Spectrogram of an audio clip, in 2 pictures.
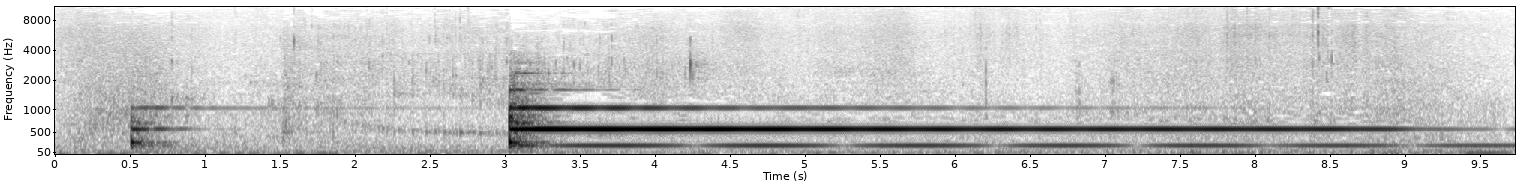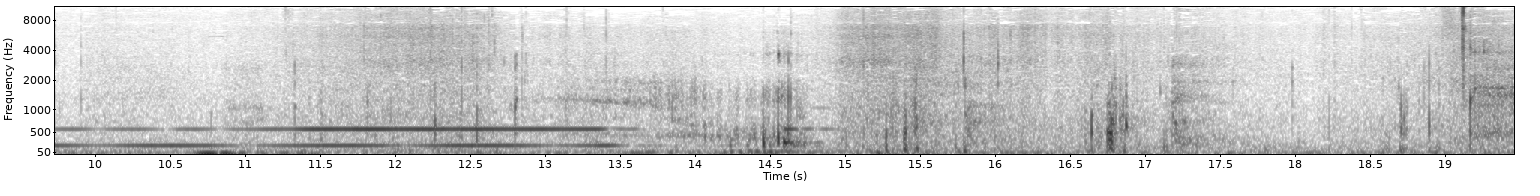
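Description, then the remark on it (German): A single bell is struck once, ringing out with a clear, steady mid-pitched tone and a low hum beneath it, slowly fading over about ten seconds before quiet rustling follows. “Dann hören wir nochmal eine Glocke und kommen dann zum dritten und spannenden Teil.”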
